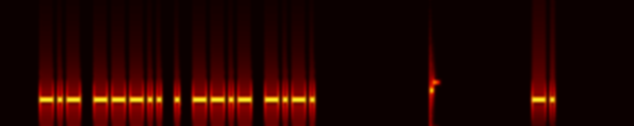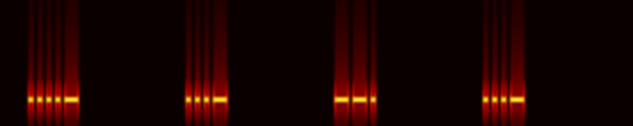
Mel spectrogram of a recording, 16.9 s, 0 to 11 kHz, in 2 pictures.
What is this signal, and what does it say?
Morse code, heard as a keyed tone, about 20 wpm, spaced as for 9 wpm, 700 Hz. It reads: K8EQC N4VGV
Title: USA Call Signs - 5 Characters - 8x Character Spacing - 20wpm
